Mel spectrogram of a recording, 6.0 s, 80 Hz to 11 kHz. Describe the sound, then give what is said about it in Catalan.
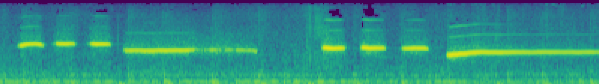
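A whistled military march tune, the 1914 Colonel Bogey march, from a scene in the 1985 film The Breakfast Club: three short bright notes followed by a long held note, the pattern repeated twice, clear and loud over a faint steady low hum. “És una escena on els joves comencen cantant aquesta marxa militar del Colonel Boggy, una cançó del 1914, però al final arriba el professor, tanca la porta i passa això, aquest final.”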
